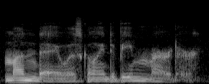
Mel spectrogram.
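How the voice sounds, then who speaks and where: A man narrating a suspense story in a dramatic, scripted style, letting phrases drop to a hush. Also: very deep voice, steady tone, unhurried. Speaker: audiobook narrator.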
